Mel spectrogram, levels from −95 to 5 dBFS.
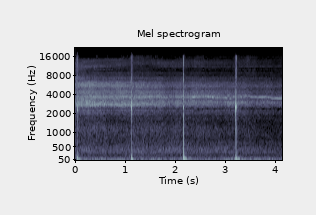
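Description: At 1.94 s there is a lost LE Audio frame: a 10 ms gap, consistent with a single dropped Bluetooth LE Audio frame. The LC3 decoder covers it by repeating the previous spectrum with randomised signs, so a short noisy patch replaces the sound. The light lossy compression across the clip is at working level.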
